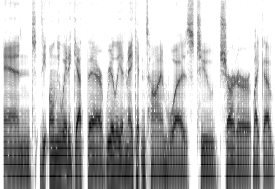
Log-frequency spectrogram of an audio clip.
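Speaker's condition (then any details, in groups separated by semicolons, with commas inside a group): No condition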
